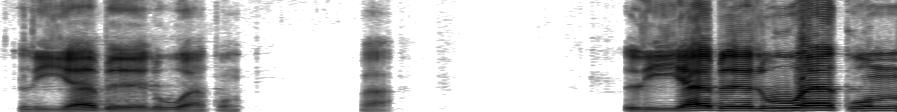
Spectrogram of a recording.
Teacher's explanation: ba qalqalah ya dipantul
